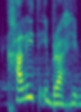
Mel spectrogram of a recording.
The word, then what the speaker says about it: Khalid Ibrahim: So my pronunciation is okay with your name, Khalid Ibrahim. Is it correct pronunciation? Yes, it's almost perfect.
